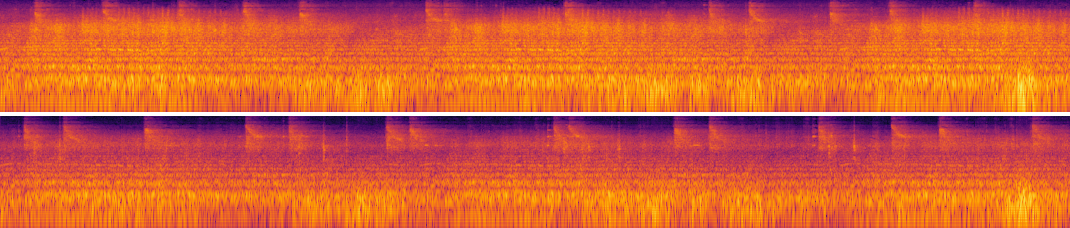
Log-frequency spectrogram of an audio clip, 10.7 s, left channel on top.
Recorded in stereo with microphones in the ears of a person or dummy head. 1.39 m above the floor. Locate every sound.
0.0 s an aircraft: 55° left (ahead or behind)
